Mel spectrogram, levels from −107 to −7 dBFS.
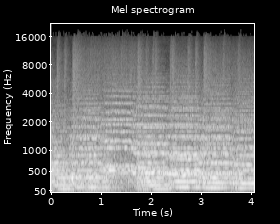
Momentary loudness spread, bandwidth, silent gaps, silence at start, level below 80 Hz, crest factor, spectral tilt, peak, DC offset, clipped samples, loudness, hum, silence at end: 3 LU; 16.5 kHz; none; 0 s; -38 dBFS; 14 dB; -6 dB/octave; -2 dBFS; under 0.1%; under 0.1%; -17 LUFS; none; 0 s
